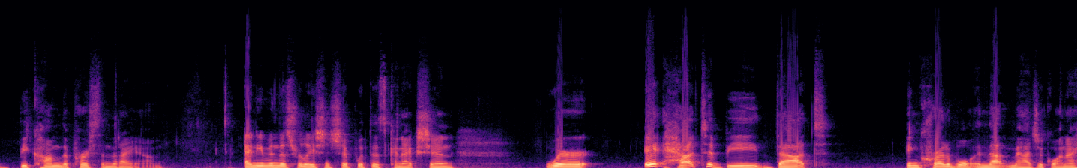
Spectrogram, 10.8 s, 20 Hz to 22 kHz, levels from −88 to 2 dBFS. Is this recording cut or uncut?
uncut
